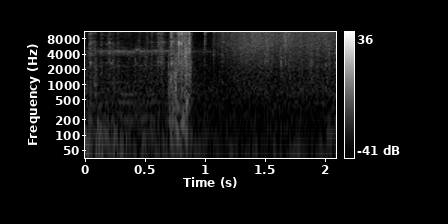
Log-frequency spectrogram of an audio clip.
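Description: Tall grass rustles as someone pushes through it.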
